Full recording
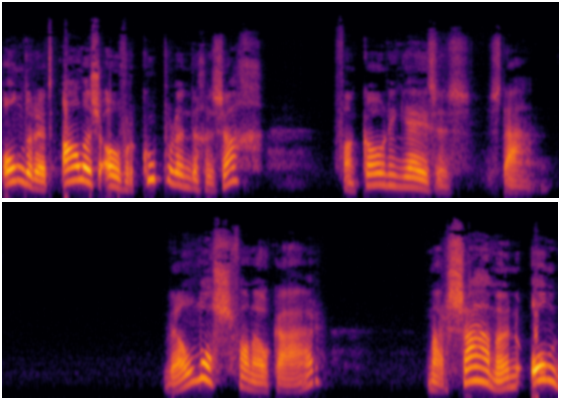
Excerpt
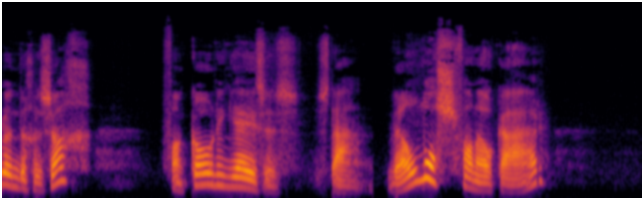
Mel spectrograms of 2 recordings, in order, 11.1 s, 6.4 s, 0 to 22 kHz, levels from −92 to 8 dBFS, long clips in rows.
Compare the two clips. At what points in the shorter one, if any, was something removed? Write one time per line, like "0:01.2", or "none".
0:03.7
